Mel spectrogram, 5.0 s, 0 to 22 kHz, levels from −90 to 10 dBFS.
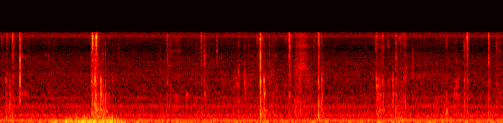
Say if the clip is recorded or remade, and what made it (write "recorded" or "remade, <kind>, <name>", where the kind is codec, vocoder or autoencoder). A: recorded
